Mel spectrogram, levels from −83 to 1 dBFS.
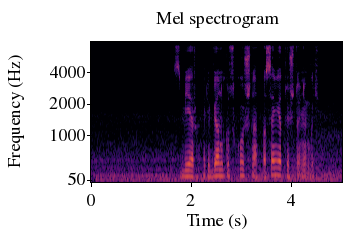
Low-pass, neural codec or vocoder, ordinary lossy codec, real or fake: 7.2 kHz; none; none; real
